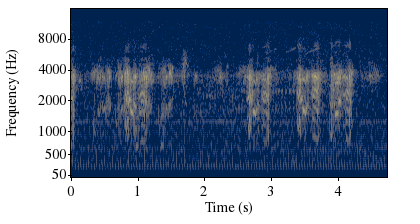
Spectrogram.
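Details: Giant kingfisher preening at Kings Camp waterhole, Timbavati Game Reserve, Kruger National Park, South Africa, 04.02.2024, on a live nature camera; bursts of harsh, grating notes in clusters, with short gaps between groups.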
